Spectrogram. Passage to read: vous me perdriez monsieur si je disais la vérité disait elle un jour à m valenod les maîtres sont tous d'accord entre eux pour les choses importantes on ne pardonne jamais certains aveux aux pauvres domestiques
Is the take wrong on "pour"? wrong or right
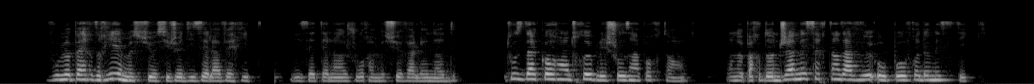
wrong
